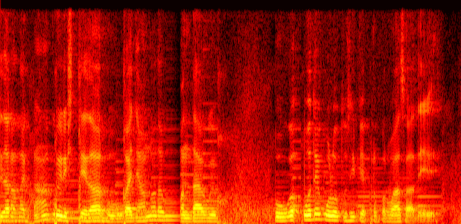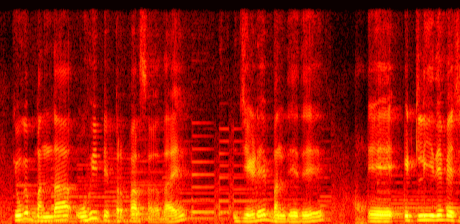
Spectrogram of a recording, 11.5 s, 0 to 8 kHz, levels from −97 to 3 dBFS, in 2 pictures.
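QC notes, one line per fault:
0.36–1.00 s and 2.08–3.80 s, sound chopped by the voice detector: the sound keeps flicking to flat filler noise, about 0.1 s in total in the first stretch and about 0.9 s in the second. Likely cause: the sender's voice detector toggling transmission on and off.
1.54–1.56 s, 4.62–4.64 s, 8.62–8.68 s and 10.80–10.82 s, sound dropped by the voice detector: short gaps of 10 to 30 ms where sound is lost and replaced by steady noise. The likely cause is quiet sound being judged as background and not sent.
5.52–5.92 s and 9.90–10.82 s, comfort noise in place of the background: the background loses its detail and turns into smooth, even hiss. In the first stretch it sits about 24 dB below the loud parts and drops by about 4 dB. Likely cause: discontinuous transmission, with the receiver filling the pause with synthetic noise.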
